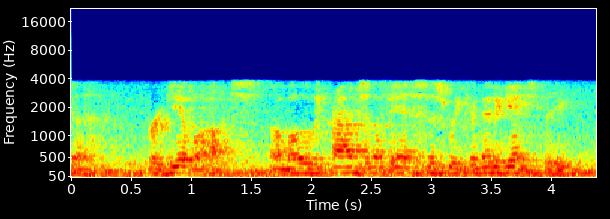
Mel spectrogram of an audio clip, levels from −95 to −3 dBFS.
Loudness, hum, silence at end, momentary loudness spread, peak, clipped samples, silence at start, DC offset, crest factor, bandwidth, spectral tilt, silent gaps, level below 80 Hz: -15 LUFS; none; 0 s; 5 LU; -2 dBFS; under 0.1%; 0 s; under 0.1%; 10 dB; 4 kHz; -12.5 dB/octave; none; -28 dBFS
